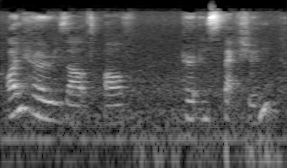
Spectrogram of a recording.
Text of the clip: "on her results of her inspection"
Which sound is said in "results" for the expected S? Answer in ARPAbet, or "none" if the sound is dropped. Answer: none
